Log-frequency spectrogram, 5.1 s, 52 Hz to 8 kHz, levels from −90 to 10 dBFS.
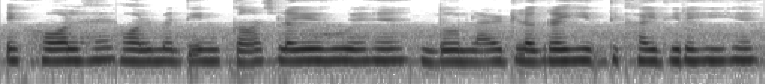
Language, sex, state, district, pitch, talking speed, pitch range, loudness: Hindi, female, Bihar, Saharsa, 210 Hz, 210 wpm, 210-215 Hz, -14 LUFS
